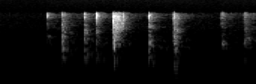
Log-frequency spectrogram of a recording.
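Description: Code being typed on a computer keyboard: about nine crisp, close key clicks at an uneven pace, some grouped in quick pairs, with quiet gaps between and no voices.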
